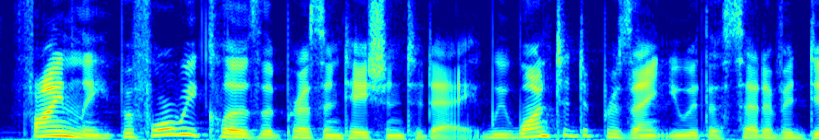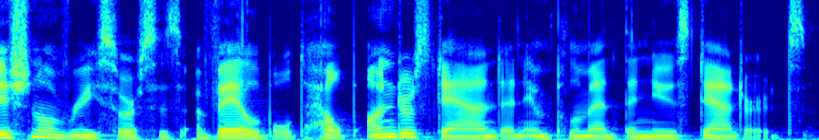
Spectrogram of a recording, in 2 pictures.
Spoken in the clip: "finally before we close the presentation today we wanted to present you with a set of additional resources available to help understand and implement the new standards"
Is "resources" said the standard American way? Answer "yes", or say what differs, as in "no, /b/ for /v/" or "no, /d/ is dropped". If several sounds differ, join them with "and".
yes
